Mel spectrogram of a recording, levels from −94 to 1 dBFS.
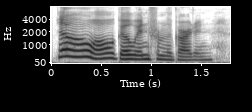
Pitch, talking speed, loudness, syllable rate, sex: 240 Hz, 235 wpm, -15 LUFS, 5.2 syllables/s, female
